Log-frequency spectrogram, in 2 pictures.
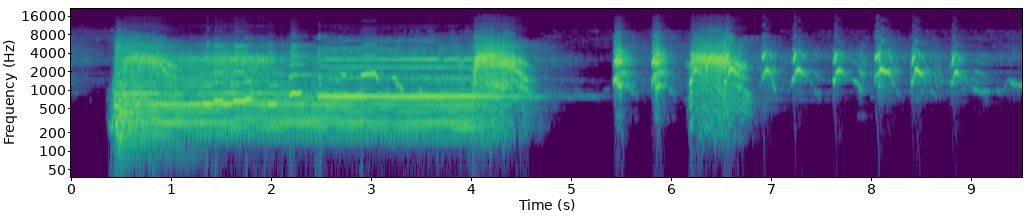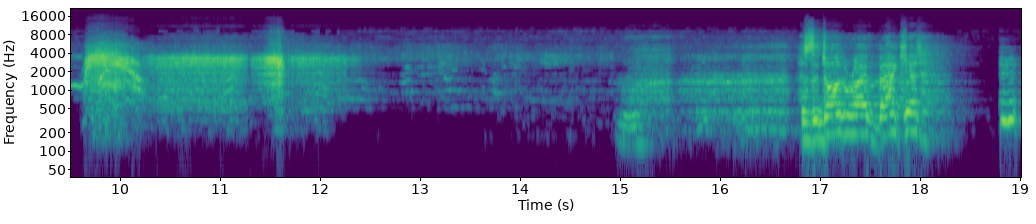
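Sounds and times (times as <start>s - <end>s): cat hissing: 0.4s - 1.9s, 4.0s - 4.8s, 5.4s - 12.6s
background music: 0.4s - 4.8s
short high cries: 0.4s - 5.6s.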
